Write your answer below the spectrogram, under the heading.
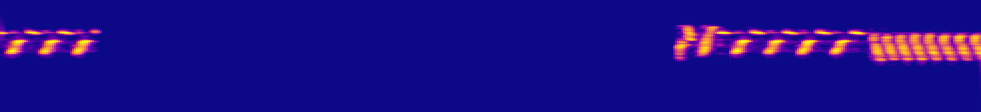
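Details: European goldfinch song played for training other birds: short bursts of rapid high tinkling notes with trills, a brief phrase then a long silence before a fast rattling twitter.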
